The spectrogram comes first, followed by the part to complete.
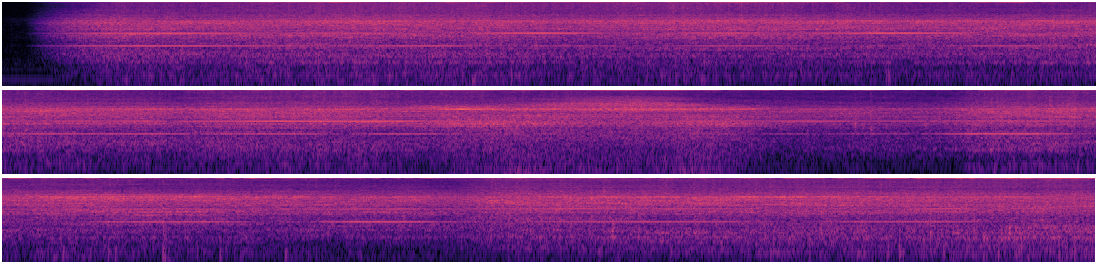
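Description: Halo Capsule cordless stick vacuum running steadily with a high whine while its floor head sucks up loose dry debris from a tiled floor. A couple of low knocks come from the floor head about halfway through.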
